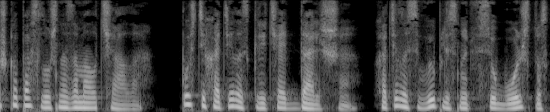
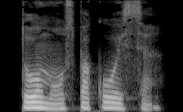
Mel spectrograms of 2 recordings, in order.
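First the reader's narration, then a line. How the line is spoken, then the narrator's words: Tired colonel. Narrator (Russian): устало проговорил полковник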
